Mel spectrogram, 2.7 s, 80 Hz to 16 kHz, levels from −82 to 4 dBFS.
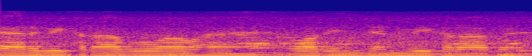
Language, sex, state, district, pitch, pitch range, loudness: Hindi, male, Haryana, Charkhi Dadri, 135 Hz, 130-135 Hz, -15 LUFS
